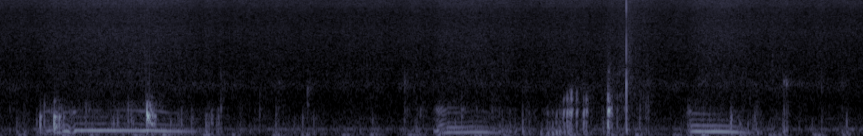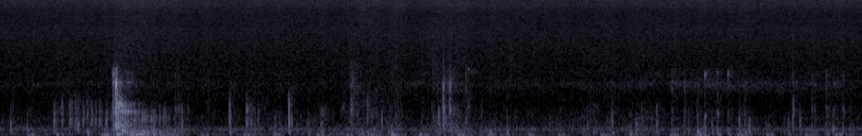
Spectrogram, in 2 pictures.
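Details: Several long, deep, gurgling stomach growls with quieter bubbling between them over a faint steady hum; normal bowel sounds (borborygmi).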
